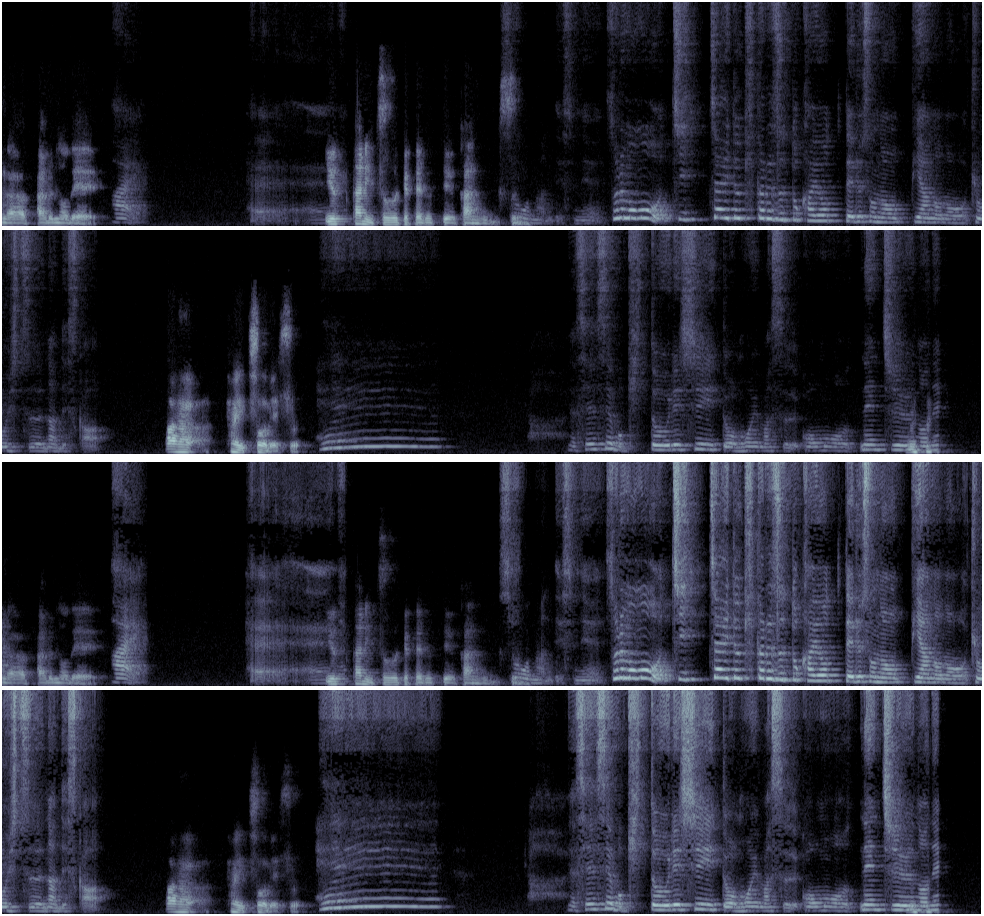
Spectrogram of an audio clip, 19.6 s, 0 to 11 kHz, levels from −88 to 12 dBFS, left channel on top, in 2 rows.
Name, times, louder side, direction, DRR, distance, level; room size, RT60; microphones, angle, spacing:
voice 1, 0.0-1.0 3.2-5.3 11.4-12.8 18.9-19.0, left 5 dB, 55° left, 0.4 m, -26 dB
voice 2, 1.1-1.5 2.5-3.3 5.1-10.8 13.0-14.2 15.1-19.2, right 8 dB, 65° right, 0.4 m, -27 dB
13.5 x 6.3 x 4.4 m
head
